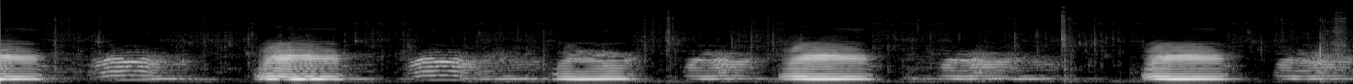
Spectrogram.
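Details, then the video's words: Bullfrog giving deep, cow-like lowing croaks, each a rich harmonic note about a second long, repeated roughly every one to one and a half seconds, about ten calls alternating between stronger and softer notes, with no other clear sounds. "BULLFROG sounds like a cow"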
